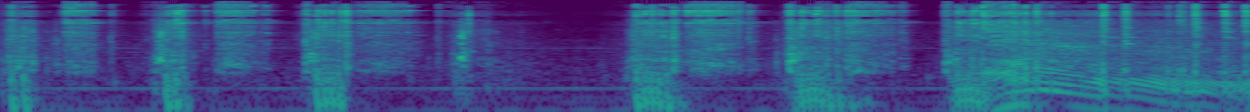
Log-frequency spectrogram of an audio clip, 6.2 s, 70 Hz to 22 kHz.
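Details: 372 clone chainsaw that leaned out whenever fuel was added, suspected air leak, mixture screw set about 3 1/4 turns out, cold start on choke: choked bursts that die and refire, then a burbly, uneven run; running fat from the cold start, no lean surge yet.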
